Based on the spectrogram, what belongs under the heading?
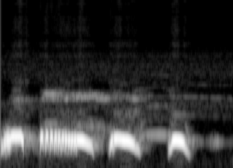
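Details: Spotted dove, 'giọng thổ' singing style with a 'bầu' voice: loud rolling purred coo followed by two rounded, downward-curving coos, with a faint higher hum behind the phrase.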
